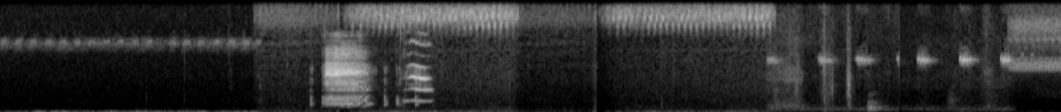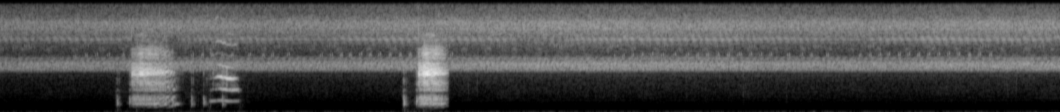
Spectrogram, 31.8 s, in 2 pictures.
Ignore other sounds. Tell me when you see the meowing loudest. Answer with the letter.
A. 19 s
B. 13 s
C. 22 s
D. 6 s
C.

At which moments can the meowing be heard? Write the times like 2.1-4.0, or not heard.
4.7-6.5, 17.6-19.5, 21.9-22.6.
